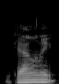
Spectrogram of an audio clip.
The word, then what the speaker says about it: McCallany: It was Holt McCallany. right. Yeah. Is that how you say his name? Close. McCallany. McCallany.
